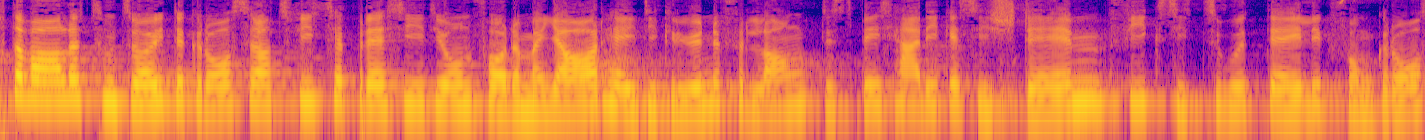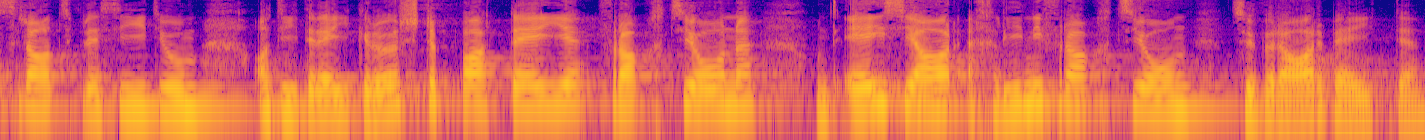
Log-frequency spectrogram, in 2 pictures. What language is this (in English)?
Swiss German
